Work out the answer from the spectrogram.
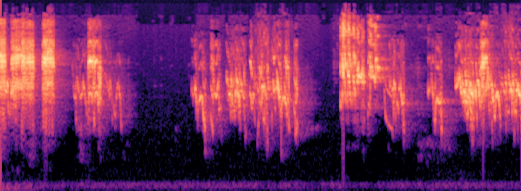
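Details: Budgerigar in a happy mood singing, giving clusters of rapid chirps and scratchy chattering notes in several bursts with brief silent gaps, a low background hum throughout.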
